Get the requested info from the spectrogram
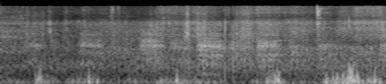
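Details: American Staffordshire Terrier playing football, giving low, rhythmic huffing or panting bursts about every half second, growing louder toward the end, with faint background noise.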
